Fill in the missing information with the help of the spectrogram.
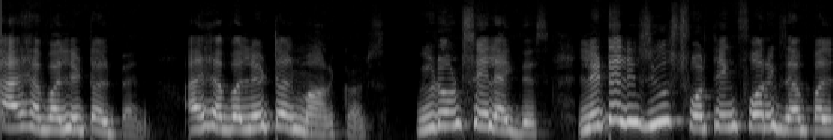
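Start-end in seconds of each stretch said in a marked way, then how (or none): none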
